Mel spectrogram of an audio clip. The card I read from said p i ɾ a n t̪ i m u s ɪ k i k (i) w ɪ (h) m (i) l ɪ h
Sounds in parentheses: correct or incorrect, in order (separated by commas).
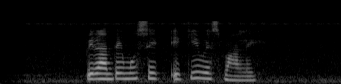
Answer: correct, incorrect, incorrect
